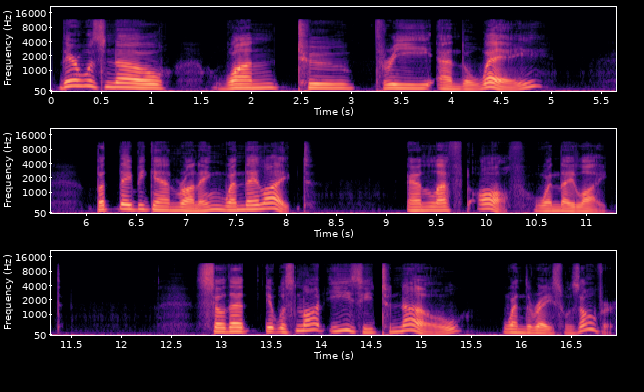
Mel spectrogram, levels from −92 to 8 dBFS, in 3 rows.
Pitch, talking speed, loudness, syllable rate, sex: 165 Hz, 120 wpm, -18 LUFS, 3.6 syllables/s, male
